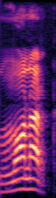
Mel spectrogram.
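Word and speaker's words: monarch: এখানে দেখতে পাচ্ছেন সিএইচ আছে, এটার উচ্চারণও কিন্তু কর মতো হচ্ছে, মনার্ক, সিএইচের চর মতো উচ্চারণ হয়নি।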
